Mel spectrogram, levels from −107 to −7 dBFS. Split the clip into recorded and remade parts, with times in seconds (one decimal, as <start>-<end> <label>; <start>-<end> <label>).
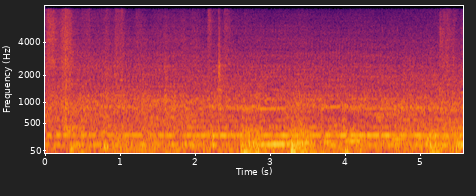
0.0-4.7 remade; 4.7-5.6 recorded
